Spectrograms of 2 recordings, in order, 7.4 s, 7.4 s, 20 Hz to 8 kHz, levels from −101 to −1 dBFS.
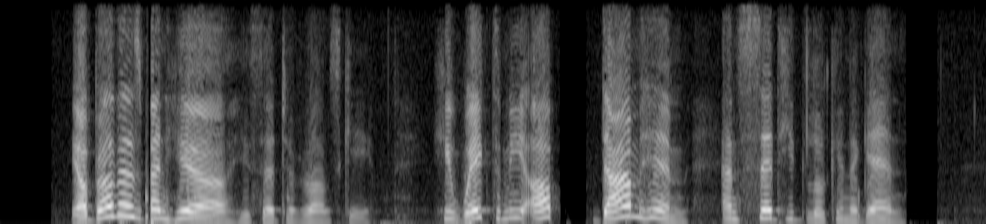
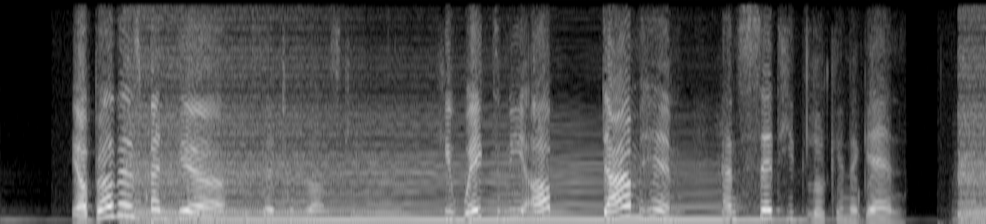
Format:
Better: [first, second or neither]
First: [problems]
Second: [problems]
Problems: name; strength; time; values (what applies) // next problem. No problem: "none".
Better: first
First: none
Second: background sound (Electric guitar); 6 dB below the speech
